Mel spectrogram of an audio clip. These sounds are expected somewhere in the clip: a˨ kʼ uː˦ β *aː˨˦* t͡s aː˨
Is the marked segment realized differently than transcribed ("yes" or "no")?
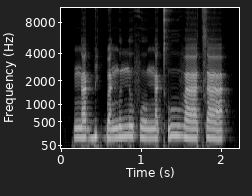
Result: yes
